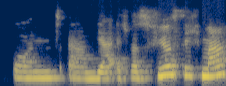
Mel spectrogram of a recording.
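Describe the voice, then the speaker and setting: A woman's voice sits fairly high. It is somewhat breathy, with a dark, mellow tone. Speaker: amateur cyclist and mother. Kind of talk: casual chat.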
